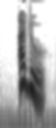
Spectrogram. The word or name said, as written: adu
